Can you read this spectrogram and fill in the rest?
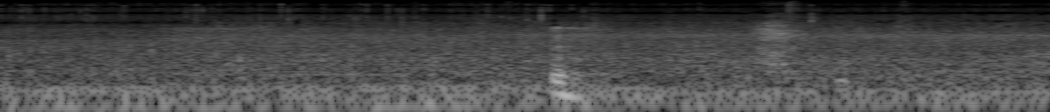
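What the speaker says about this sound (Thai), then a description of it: "มาบรรยากาศฝนตกเลยวันนี้" Steady rain hisses as a constant broadband wash, with a couple of faint knocks and a brief distant sound over it.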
